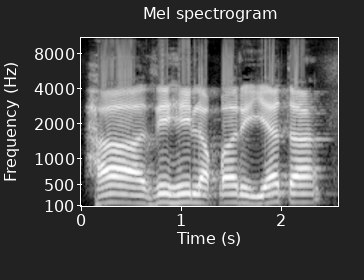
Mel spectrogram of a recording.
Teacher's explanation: قاف کو پر پڑھیں گے، قاف حروف مستعلیہ میں سے ہے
